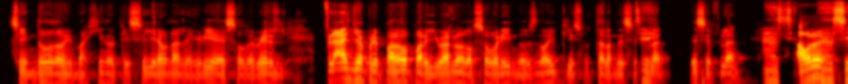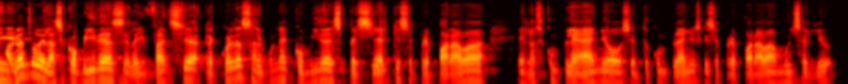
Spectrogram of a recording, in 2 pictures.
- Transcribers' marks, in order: none
- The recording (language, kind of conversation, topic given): Spanish, podcast, ¿Qué recuerdos te evoca la comida de tu infancia?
